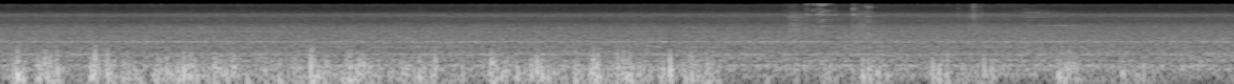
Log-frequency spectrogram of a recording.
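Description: Metal parts clink and rattle as hands work on a machine.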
